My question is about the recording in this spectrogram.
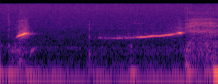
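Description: A person whistling softly: a brief upward note near the start, then about a second in a longer single note that rises steadily in pitch.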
